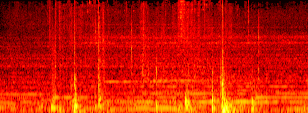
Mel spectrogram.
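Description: A sustained eerie film score, with a series of sharp knocks and thumps on a car. Three come about half a second apart near the start, then a few more, the loudest about four and a half seconds in.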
